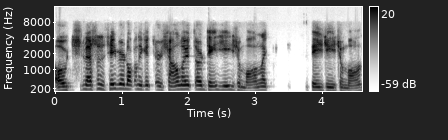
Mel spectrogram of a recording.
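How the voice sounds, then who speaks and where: This man's pitch is fairly high and varies in an ordinary way. He rattles along very fast. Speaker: live stream panel host. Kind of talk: casual chat. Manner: animated.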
